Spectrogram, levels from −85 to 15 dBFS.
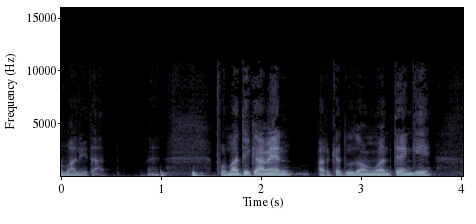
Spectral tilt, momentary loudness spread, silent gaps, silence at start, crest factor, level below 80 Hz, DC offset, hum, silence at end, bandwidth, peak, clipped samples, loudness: -7.5 dB/octave; 15 LU; none; 0 s; 16 dB; -46 dBFS; under 0.1%; none; 0.3 s; 11 kHz; -12 dBFS; under 0.1%; -28 LUFS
